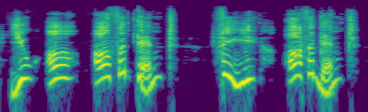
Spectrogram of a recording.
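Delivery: very high, delighted disbelief; stunned to meet him; amazed. A narrator's reading. Prack to Arthur Dent, very high and amazed.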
